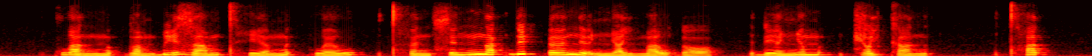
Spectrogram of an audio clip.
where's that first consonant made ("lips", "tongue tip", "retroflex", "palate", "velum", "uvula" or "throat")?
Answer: velum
